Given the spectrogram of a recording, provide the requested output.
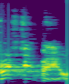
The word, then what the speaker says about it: Christian Bale: All right, his second name sounds a bit like when you put Hail. Yeah, you know, no, Hail. Because it sounds like Hail, because it rhymes with Hail.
